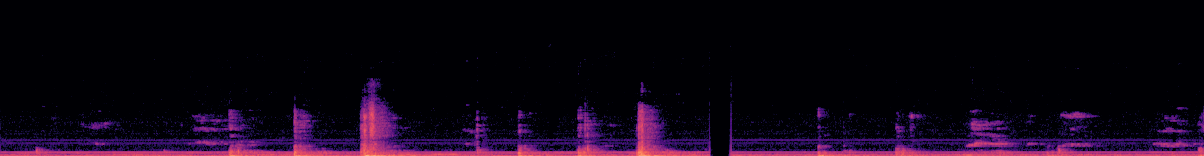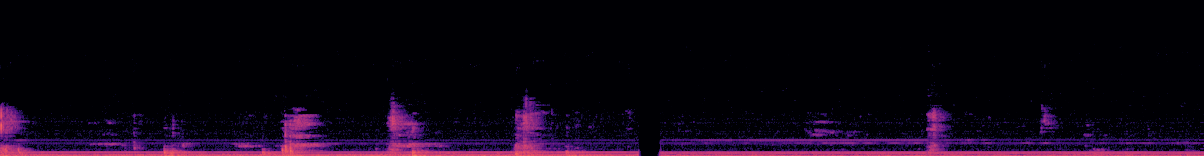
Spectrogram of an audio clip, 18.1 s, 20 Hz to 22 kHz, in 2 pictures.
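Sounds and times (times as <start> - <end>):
faint steady hum: 0.0 - 18.0
light quick foot thuds: 1.6 - 5.3
jump landings on gym mats: 1.7 - 5.3.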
